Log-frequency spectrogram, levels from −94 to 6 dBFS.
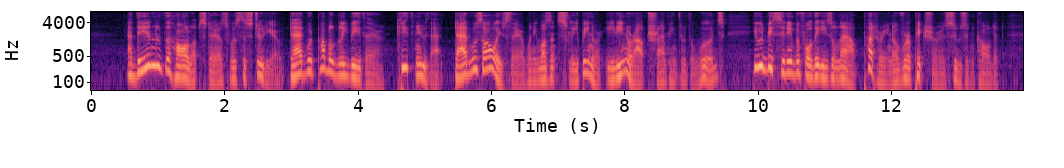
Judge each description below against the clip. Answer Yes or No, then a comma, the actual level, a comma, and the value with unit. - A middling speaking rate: No, fast, 215 wpm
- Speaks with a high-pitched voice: No, low, 135 Hz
